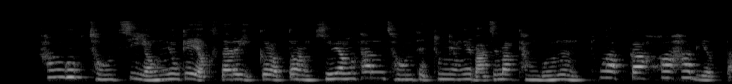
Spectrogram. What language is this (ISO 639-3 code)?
kor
